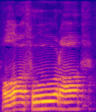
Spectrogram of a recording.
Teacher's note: وكان ما الله خطأ، وكان ن، وكان الله، الله، وليس الله، لا تكور الشفاء. غفورا، الغين مفخمة مرتبة ثانية مفتوحة، الفاء مرققة مضمومة نضم الشفاء فيها، بعدها واو ساكنة من الطبيعي حركتين، الراء مفتوحة تنوين فتح مفخم الراء مع راء رحيمة إدغام بغير غنة.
